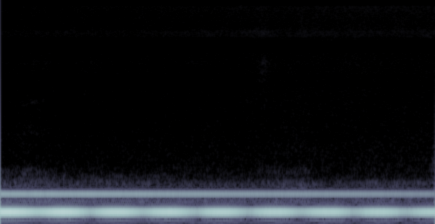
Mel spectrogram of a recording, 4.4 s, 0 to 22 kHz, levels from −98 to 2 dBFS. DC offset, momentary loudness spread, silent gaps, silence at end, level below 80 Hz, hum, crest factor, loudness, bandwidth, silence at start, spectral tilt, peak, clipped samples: under 0.1%; 5 LU; none; 0 s; -70 dBFS; none; 8 dB; -26 LUFS; 0.5 kHz; 0 s; -15 dB/octave; -16 dBFS; under 0.1%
